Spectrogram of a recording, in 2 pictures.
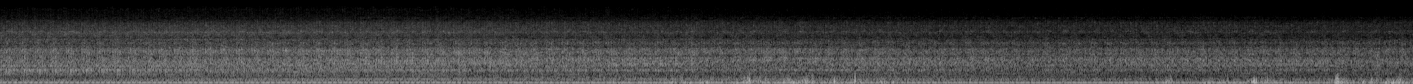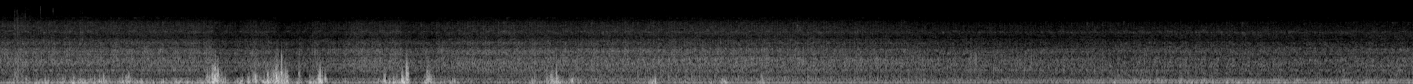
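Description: Kenworth T370 dump truck's Paccar PX-6 inline-six diesel idling steadily. A cluster of irregular thumps rises over it for several seconds around the middle.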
